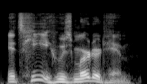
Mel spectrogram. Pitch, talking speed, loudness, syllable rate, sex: 115 Hz, 205 wpm, -15 LUFS, 5.7 syllables/s, male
